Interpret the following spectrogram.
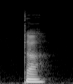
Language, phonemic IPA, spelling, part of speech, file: French, /ta/, ta, determiner, Fr-ta.ogg
- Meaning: your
